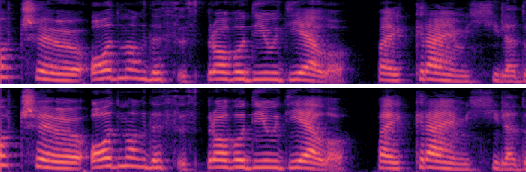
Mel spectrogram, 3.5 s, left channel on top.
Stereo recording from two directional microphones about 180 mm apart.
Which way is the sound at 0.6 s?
20° right (ahead or behind).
